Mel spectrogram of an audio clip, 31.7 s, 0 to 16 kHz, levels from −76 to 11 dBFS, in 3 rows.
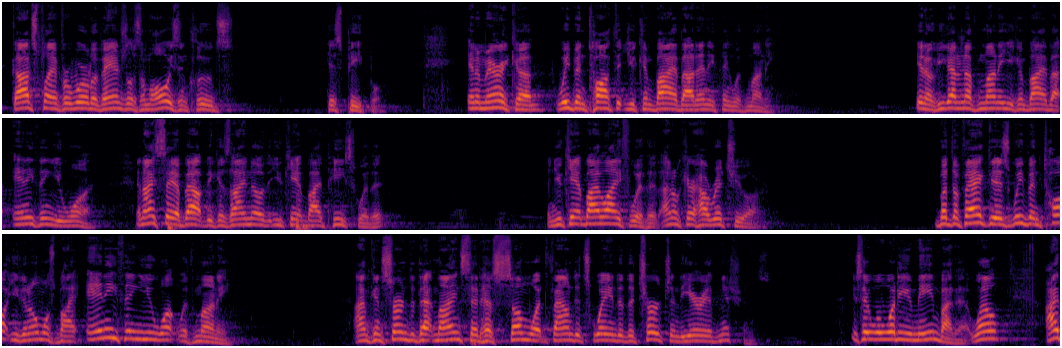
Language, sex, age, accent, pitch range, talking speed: English, male, 50-69, American, 150-205 Hz, 205 wpm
